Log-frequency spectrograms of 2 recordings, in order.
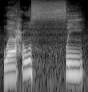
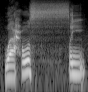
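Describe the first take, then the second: First: The lips are spread as in a smile. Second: The same.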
